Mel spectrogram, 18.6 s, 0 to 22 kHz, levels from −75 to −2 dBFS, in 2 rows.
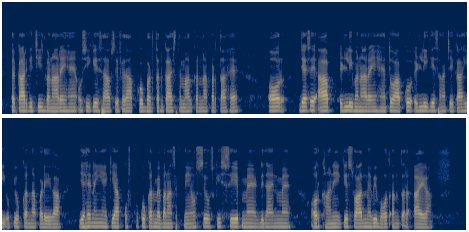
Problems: constant background noise, continuous background conversations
